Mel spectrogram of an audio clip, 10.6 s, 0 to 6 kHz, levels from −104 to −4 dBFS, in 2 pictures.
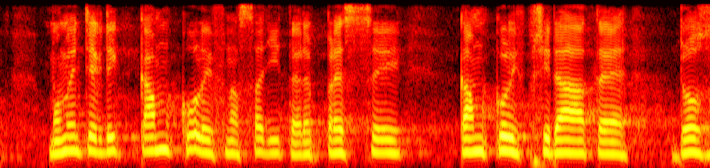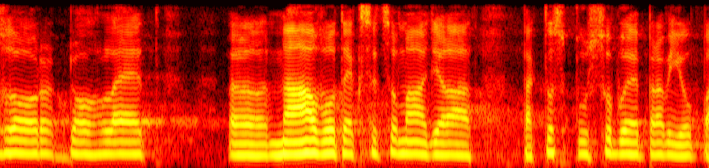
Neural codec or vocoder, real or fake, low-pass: codec, 16 kHz, 4 kbps, FunCodec, trained on Chinese and English, 50 frames a second; fake; 5.4 kHz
